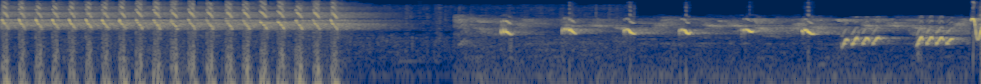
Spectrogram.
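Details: Javan white-eye and mugimaki flycatcher tutor recording for captive songbirds: after a rapid buzzy rattle, a series of clear, high, evenly spaced chirps followed by two lower slurred notes.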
